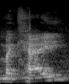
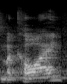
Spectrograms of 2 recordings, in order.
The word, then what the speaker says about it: Mackay: few I'd like to clear up that people pronounce wrong all the time including Australians themselves it's not Mackay it's McCoy it's not Mel born its Melbourne it's not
